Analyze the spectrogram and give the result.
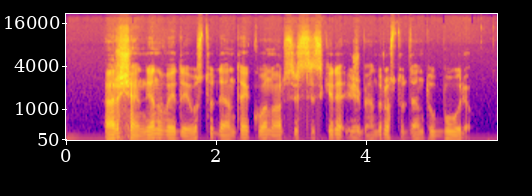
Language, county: Lithuanian, Marijampolė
